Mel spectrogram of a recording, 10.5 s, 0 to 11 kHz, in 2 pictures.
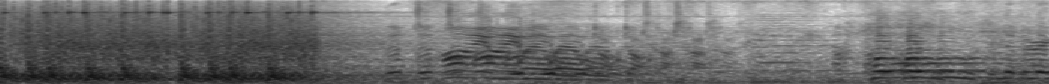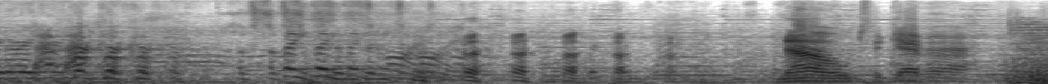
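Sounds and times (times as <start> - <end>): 
Browning M2 .50 caliber machine gun firing: 0.0 - 2.0
speech: 2.1 - 3.8, 4.4 - 10.4
laughter: 2.3 - 8.9.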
